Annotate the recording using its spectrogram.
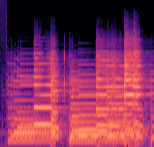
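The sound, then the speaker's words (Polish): A loud overdriven electric guitar rings through an amplifier, playing a few sustained chords with gritty, saturated harmonics and brief pick attacks between them, with no talking. “Strasznie łatwo się przesterowuje.”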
